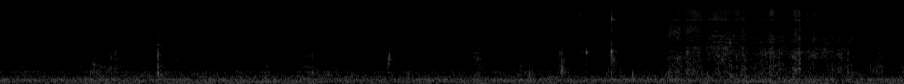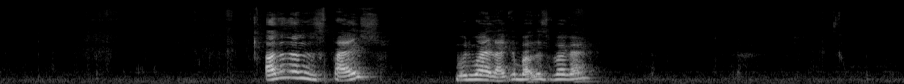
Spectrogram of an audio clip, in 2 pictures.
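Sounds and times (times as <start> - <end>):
person chewing food: 0.0 - 7.5, 8.5 - 11.7, 12.9 - 13.6, 15.2 - 18.0.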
